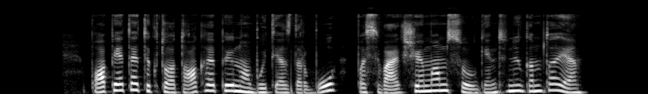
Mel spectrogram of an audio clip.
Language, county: Lithuanian, Vilnius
